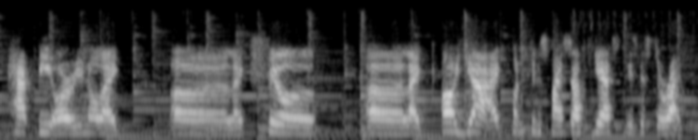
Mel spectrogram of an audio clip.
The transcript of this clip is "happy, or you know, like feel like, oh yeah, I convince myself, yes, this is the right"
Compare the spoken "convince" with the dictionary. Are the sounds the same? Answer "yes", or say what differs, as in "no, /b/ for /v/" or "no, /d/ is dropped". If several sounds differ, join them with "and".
no, /f/ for /v/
